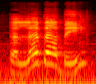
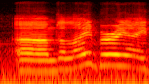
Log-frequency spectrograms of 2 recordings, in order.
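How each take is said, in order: First: The syllables are slurred together into 'lebebi'. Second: Every syllable of the word is clearly enunciated. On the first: The speaker calls it wrong. "I was saying Lebebi" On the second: The speaker calls it right. "I had to enunciate the word"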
